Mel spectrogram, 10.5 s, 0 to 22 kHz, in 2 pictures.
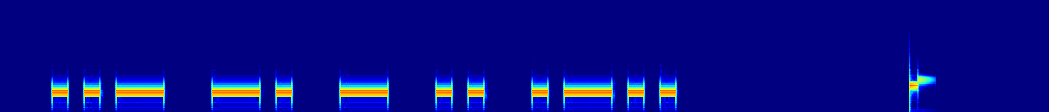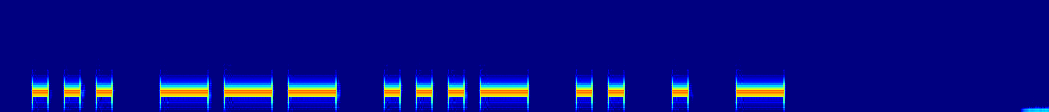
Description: Morse code, heard as a keyed tone, about 15 wpm, 700 Hz. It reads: UNTIL SOVIET
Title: Sets of 5 Words Encore - New Word Drill - 15wpm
